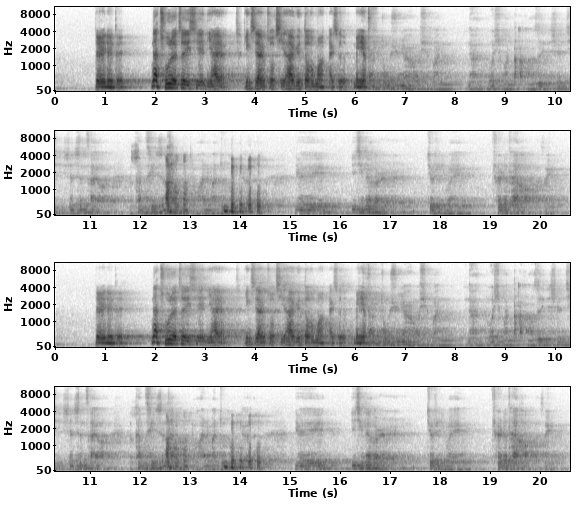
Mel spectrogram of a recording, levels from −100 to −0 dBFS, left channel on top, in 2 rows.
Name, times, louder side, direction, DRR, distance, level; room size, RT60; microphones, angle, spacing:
voice 1, 0.8-1.4 1.9-6.3 12.5-13.0 13.7-14.5, left 4 dB, 80° left, 13 dB, 0.7 m, -24 dB
voice 2, 5.8-14.2 14.6-15.8 16.2-17.4 17.7-18.6 19.0-20.3, right 1 dB, 60° right, 2 dB, 3.4 m, -42 dB
28.5 x 20.0 x 8.4 m, 2.2 s
head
